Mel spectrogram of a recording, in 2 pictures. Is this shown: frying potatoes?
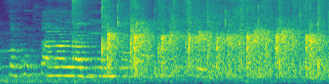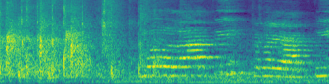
no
